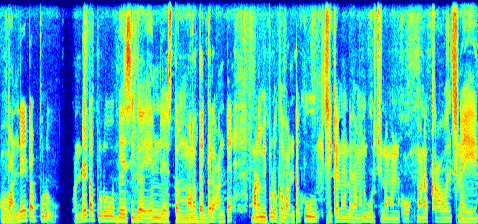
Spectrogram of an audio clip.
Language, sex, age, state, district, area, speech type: Telugu, male, 18-30, Telangana, Mancherial, rural, spontaneous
